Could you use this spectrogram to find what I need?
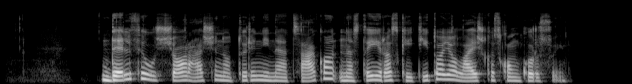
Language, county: Lithuanian, Alytus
